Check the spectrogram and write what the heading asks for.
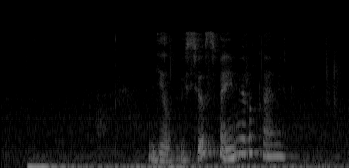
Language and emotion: Russian, positive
